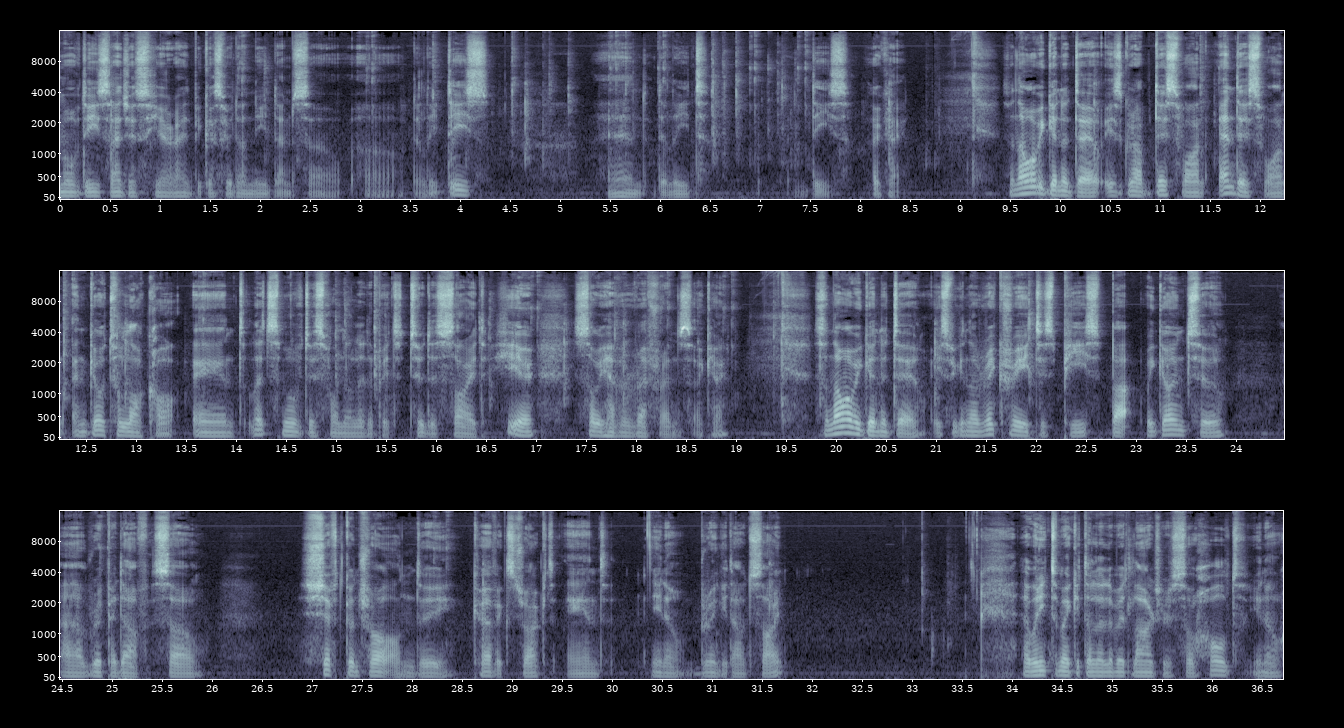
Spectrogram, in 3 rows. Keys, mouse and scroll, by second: 0.4 middle click, 1.7 alt+shift+click, 3.9 shift+middle click, 4.6 shift+middle click, 5.4 alt+click, 6.6 ctrl+z, 7.2 x, 8.2 middle click, 8.7 Tab, 8.7 /, 10.3 middle click, 12.8 middle click, 14.9 g, 17.2 middle click, 17.9 shift+middle click, 18.5 Tab, 18.8 click, 19.4 middle click, 19.8 middle click, 20.9 middle click, 21.9 q, 28.7-31.1 middle drag, 31.5-33.4 middle drag.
